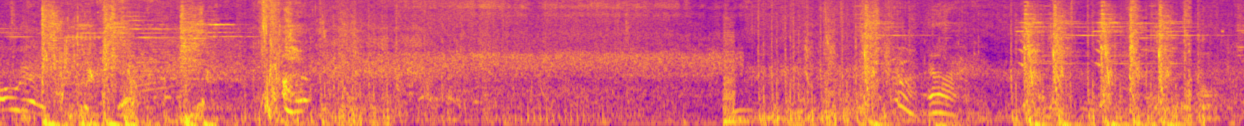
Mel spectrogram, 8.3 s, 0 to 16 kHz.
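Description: Futuristic firearms in Cyberpunk 2077 Phantom Liberty fire in sharp bursts and volleys, with a quieter stretch in the middle before shooting picks up again, with voices now and then.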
